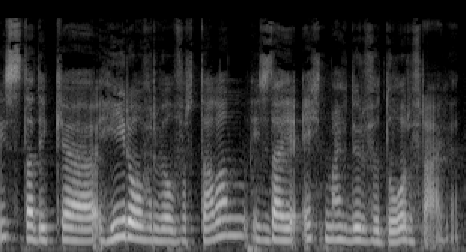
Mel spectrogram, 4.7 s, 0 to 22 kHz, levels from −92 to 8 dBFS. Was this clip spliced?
no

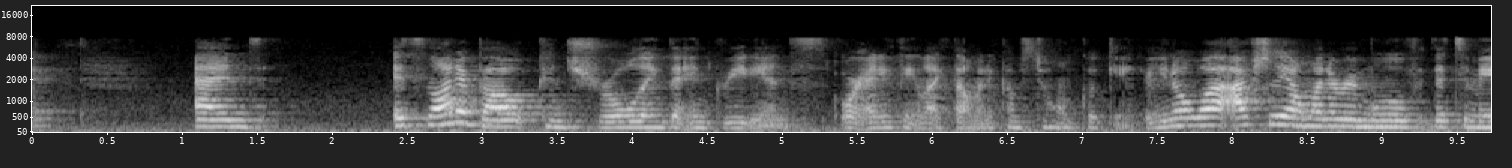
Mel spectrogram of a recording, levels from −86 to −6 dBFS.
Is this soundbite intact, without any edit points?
no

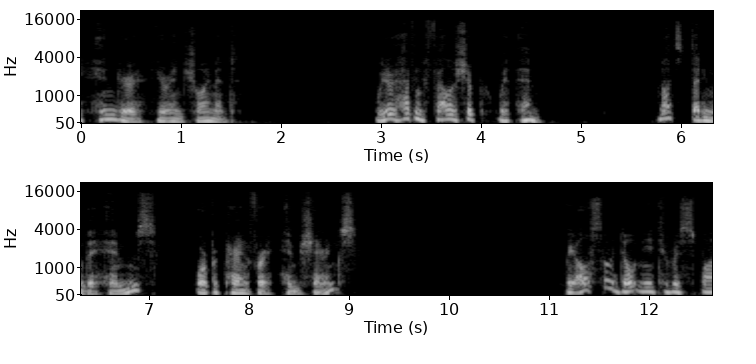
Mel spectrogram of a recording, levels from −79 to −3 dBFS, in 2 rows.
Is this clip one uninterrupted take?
yes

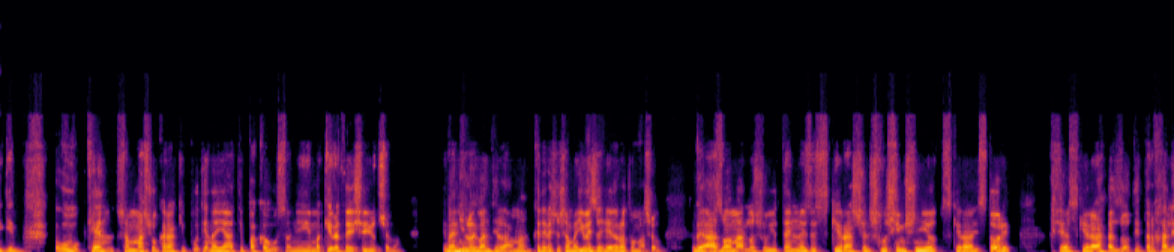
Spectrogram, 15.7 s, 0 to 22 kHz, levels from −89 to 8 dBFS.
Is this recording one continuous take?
no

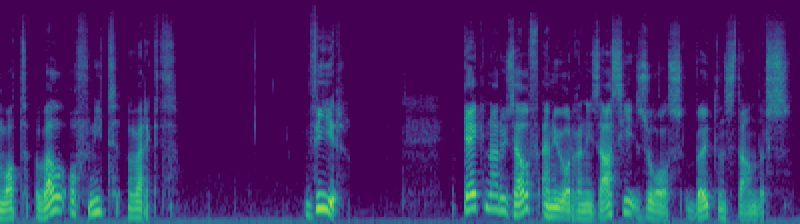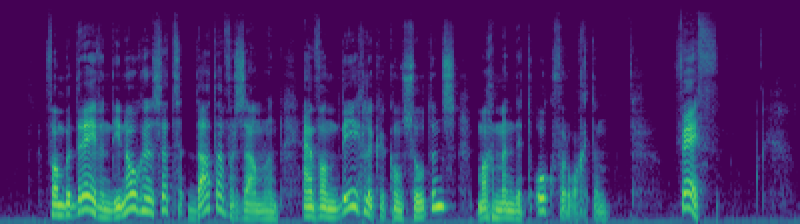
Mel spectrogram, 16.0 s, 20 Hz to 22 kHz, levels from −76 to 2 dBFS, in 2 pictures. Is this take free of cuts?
no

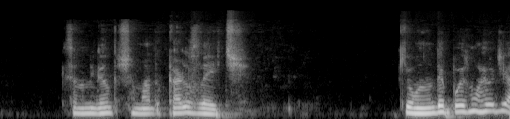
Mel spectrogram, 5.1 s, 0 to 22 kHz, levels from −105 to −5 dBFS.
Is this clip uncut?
no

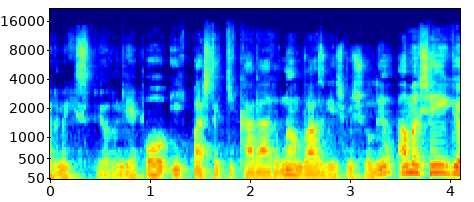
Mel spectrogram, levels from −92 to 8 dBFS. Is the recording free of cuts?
yes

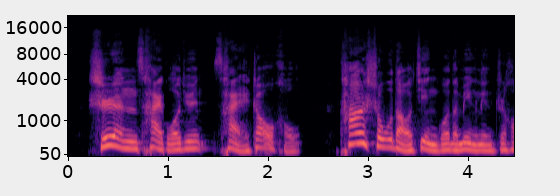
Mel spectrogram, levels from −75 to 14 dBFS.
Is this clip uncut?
no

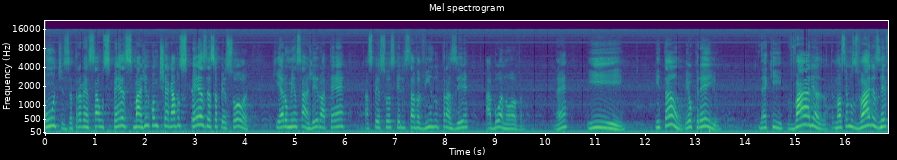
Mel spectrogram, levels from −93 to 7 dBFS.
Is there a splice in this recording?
no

